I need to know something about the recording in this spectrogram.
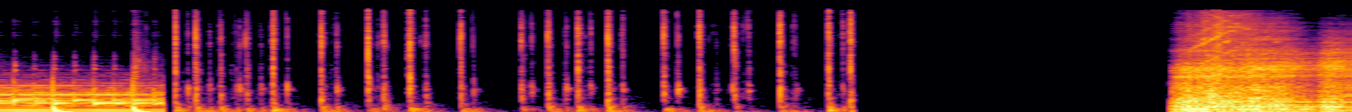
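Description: Background music with a steady beat stops about a second in. Rapid, irregular keyboard typing clicks follow for about four seconds, as typed-text sound effects. Near the end comes a short burst of noise lasting about a second.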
